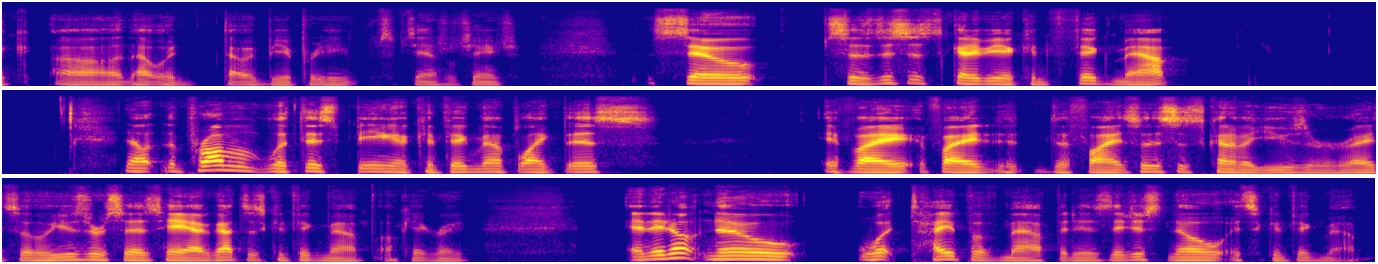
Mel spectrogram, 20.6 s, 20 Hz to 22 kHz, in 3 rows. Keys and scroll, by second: 0.0-3.8 typing, 4.9-5.2 l, 6.9-11.4 typing, 12.7 typing, 14.0-14.5 typing, 15.6-16.8 typing, 19.4 h, 19.7 h.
